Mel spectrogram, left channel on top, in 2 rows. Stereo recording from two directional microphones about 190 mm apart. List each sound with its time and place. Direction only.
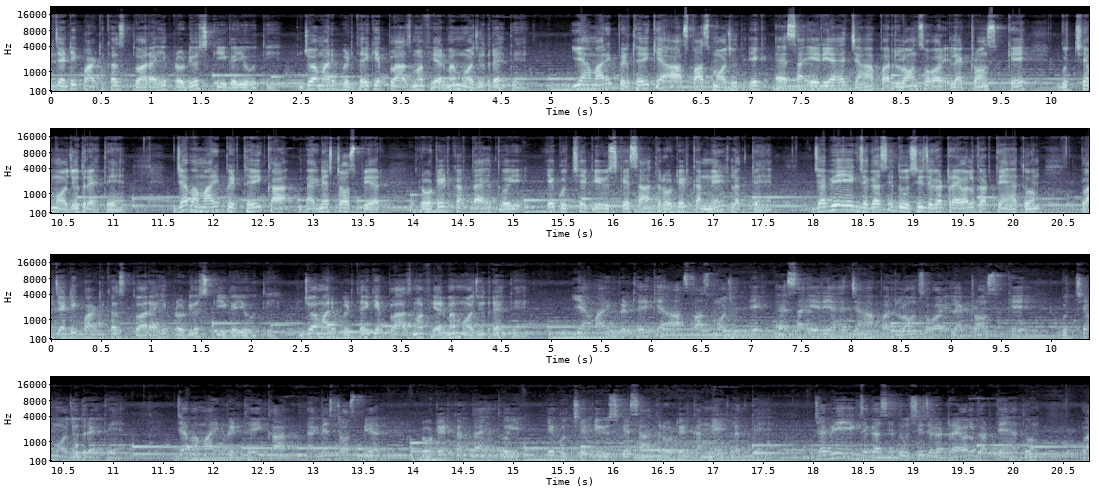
0.0 s a man's voice: 30° left (ahead or behind)
5.2 s a man's voice: 65° left (ahead or behind)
